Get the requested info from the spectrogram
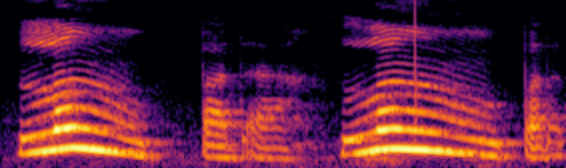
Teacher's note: chamamos nos classificamos essa palavra proparoxítona Vamos aos exemplos lâmpada lâmpada quando você chama palavrinha lâmpada a sílaba mais forte é Lan · Quando você chama a palavrinha lâmpada, a sílaba mais forte é lã.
